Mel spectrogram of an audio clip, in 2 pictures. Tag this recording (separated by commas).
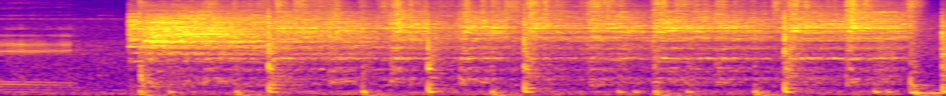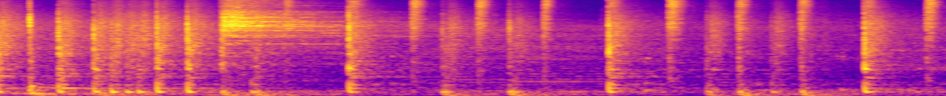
Percussion, Music, Wood block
